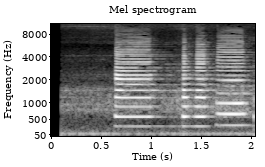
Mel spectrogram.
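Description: Class 43 HST power car's horn sounding a series of blasts: one blast about two-thirds of a second in, two quick short ones, then a longer one on a higher note near the end.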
